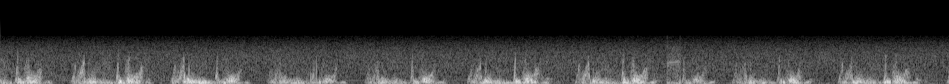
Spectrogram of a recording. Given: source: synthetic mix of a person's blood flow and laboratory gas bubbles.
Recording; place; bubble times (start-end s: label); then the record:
Doppler ultrasound of blood flow; precordium
no bubbles
From the record:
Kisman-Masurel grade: 000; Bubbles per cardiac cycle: 0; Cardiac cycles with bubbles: 0%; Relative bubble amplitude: no bubbles discernible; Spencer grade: 0 (complete lack of bubble signals)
